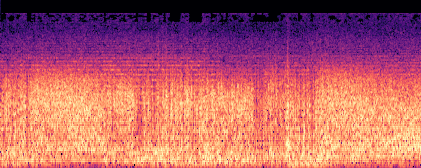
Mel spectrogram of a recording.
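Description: Naval battle sound effects: a steady, heavy rumble with a few dull blasts of gunfire and shell explosions, the sharpest nearly three seconds in.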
